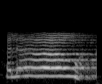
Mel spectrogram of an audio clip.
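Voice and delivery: loud, high hello called from the sidewalk; calling out. Pretend. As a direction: call it toward the open door.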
